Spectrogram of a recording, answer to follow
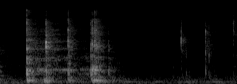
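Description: Thin clear plastic pouch crinkling and crackling as a miswak stick is handled and drawn out of it: a few sharp crackles in the first second and one more near the end.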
